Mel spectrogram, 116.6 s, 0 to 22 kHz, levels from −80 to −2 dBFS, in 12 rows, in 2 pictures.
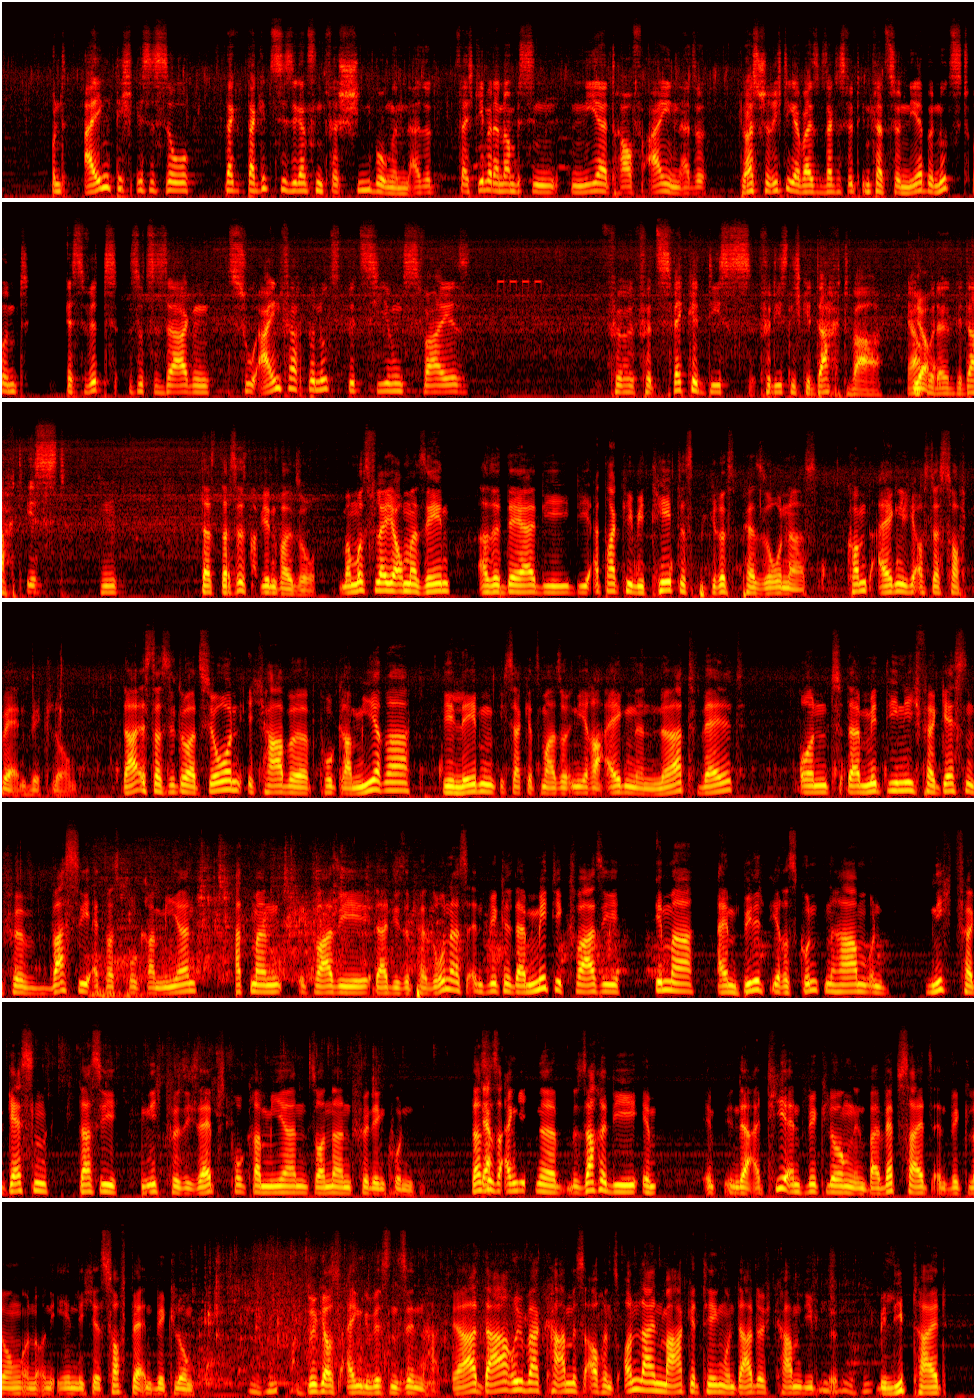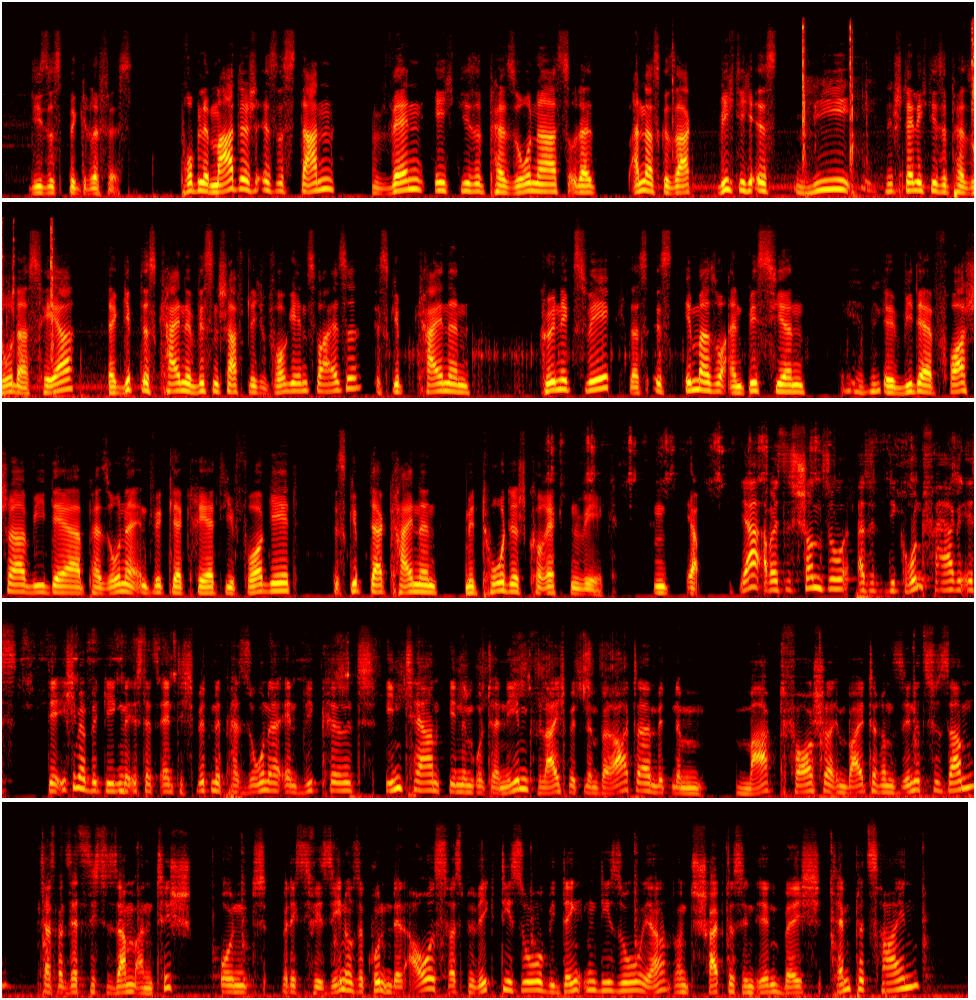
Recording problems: household noises; faint; throughout; 20 dB below the speech
alarm; faint; at 15 s; peak 20 dB below the speech
keyboard typing; noticeable; from 1:15 to 1:18; peak 2 dB below the speech

